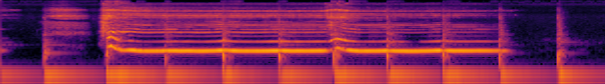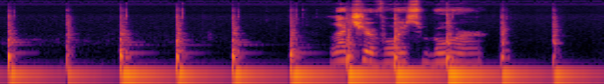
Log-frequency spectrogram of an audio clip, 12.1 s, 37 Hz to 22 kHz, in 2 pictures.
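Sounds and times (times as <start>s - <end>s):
deep drumbeat: 0.0s - 12.0s
voice holding long note: 1.0s - 5.1s.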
